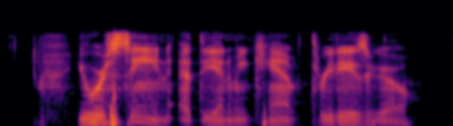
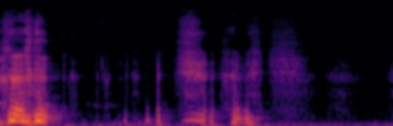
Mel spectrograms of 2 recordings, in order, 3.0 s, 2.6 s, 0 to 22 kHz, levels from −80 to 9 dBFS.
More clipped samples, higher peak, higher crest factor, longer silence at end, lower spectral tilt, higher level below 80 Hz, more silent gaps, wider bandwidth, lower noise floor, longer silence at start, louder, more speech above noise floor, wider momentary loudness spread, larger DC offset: neither; first, -2 dBFS vs -12 dBFS; about the same, 24 dB vs 20 dB; second, 0.3 s vs 0.65 s; second, -1 dB/octave vs -6 dB/octave; about the same, -50 dBFS vs -54 dBFS; neither; second, 8.6 kHz vs 15.5 kHz; second, -43 dBFS vs -57 dBFS; first, 0.25 s vs 0 s; first, -21 LUFS vs -31 LUFS; second, 19 dB vs 29 dB; about the same, 22 LU vs 24 LU; neither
